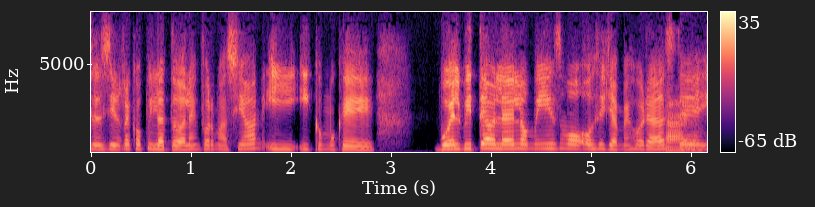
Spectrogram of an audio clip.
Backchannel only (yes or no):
yes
